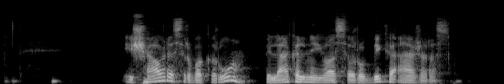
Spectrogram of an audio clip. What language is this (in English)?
Lithuanian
